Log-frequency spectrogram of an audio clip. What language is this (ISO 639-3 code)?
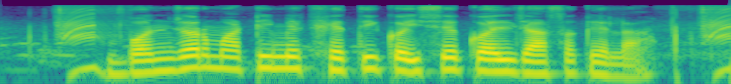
bho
